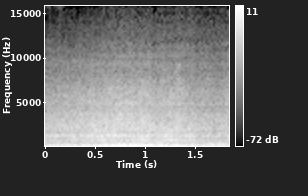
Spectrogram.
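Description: A MiG-21 jet fighter roars close and loud, a steady, broad engine rush that holds constant throughout with no voices.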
